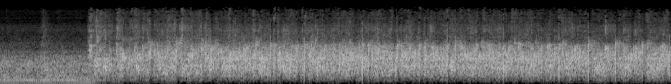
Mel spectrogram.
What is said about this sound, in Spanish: Les pido un fuerte aplauso para todos los que hicieron posible este proyecto.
